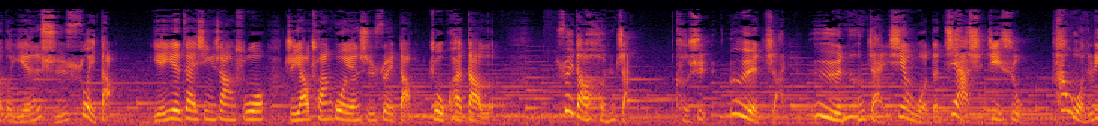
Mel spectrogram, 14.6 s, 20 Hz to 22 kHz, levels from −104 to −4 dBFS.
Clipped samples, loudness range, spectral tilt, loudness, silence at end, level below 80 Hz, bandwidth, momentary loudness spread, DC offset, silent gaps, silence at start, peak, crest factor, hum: under 0.1%; 3 LU; -3 dB/octave; -24 LUFS; 0 s; -58 dBFS; 16 kHz; 15 LU; under 0.1%; none; 0 s; -6 dBFS; 18 dB; none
